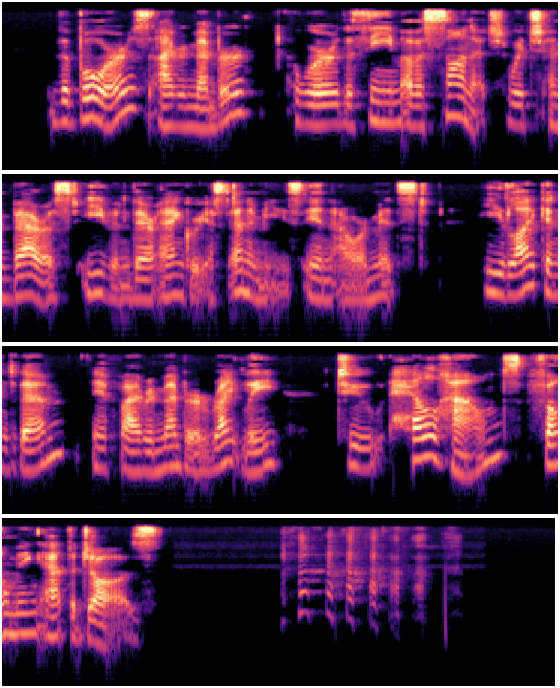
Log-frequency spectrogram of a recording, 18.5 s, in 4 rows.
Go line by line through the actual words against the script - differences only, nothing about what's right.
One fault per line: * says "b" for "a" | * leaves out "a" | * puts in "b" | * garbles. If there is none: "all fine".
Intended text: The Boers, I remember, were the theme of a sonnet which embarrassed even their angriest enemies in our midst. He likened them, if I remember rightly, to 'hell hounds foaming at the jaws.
all fine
